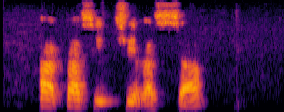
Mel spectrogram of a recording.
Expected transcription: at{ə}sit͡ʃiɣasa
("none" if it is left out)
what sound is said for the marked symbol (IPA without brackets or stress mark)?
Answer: a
